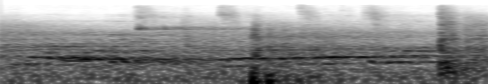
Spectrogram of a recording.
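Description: Tennis balls being struck with a racket and bouncing on an indoor hard court, each knock echoing in a large tennis hall; the loudest knock comes a little past halfway.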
